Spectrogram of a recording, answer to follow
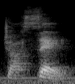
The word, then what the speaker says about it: Jase: The plans that were hatched by these co-defendants to rob and kill Jase, his name is pronounced Jase, Onfroy, was hatched in hell, and the witnesses are who they are.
